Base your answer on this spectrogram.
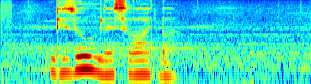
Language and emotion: Russian, sad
